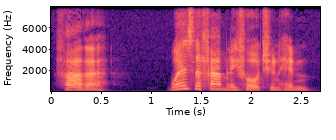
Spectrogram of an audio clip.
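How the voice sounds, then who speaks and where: A man voicing a timid, dim, eager young son of an evil overlord, earnest and halting. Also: sits high, wildly swooping pitch, fairly bright tone, voice pushed up, full character voice.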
